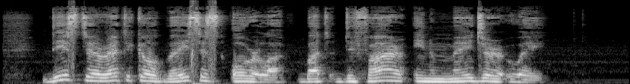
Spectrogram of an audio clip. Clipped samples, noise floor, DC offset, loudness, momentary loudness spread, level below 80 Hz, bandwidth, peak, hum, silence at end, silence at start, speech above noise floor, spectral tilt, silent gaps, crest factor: 0.4%; -53 dBFS; under 0.1%; -10 LUFS; 10 LU; -44 dBFS; over 20 kHz; 0 dBFS; none; 0.9 s; 0.15 s; 42 dB; -4 dB/octave; none; 12 dB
